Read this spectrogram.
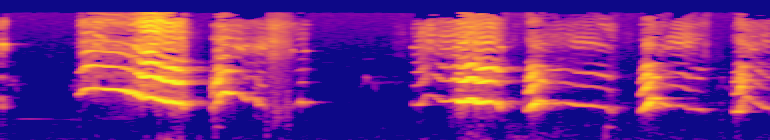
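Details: Puppy crying and whining: high whistled whimpers that slide downward, given in short bursts of two or three, with brief pauses between; otherwise quiet background.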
